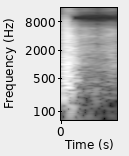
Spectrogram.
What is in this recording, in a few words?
Land Snow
